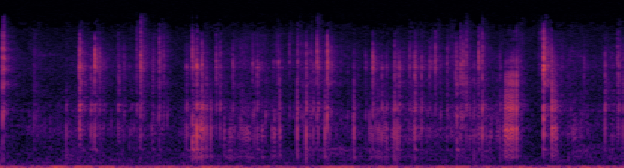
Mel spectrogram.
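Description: Long nails scratch and tap over the plastic rhinestone stickers covering the back of a wooden hair brush. The result is a dense, continuous run of crinkly scratching with quick, sharp clicks and a bright edge, all over a steady low hum.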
